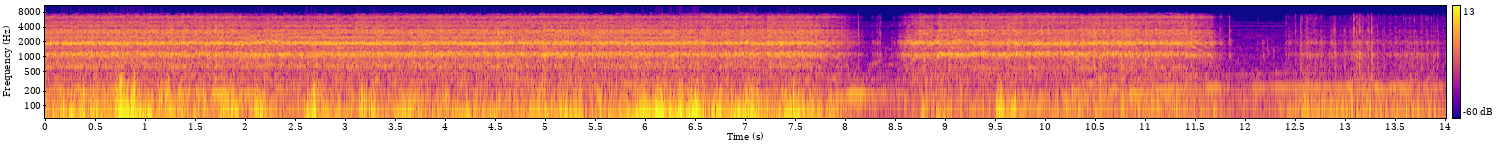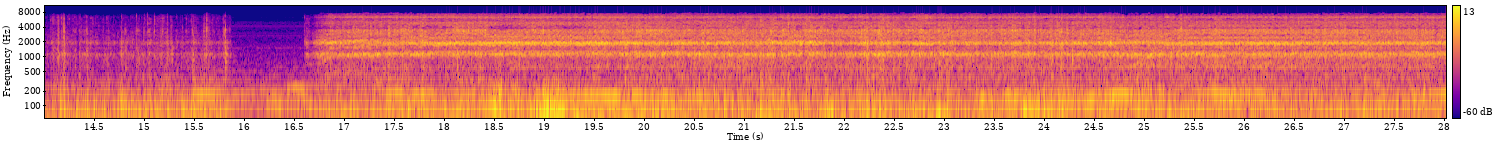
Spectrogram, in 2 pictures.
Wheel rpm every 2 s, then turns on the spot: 160, 160, 160, 150, 90, 140, 20, 20, 70, 160, 160, 160, 160, 160.
12-16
